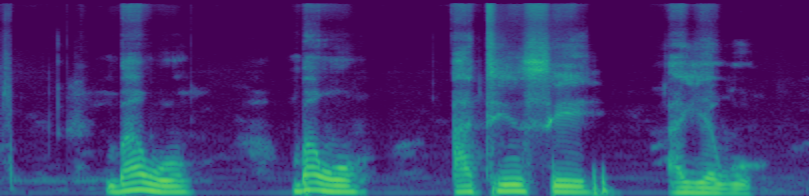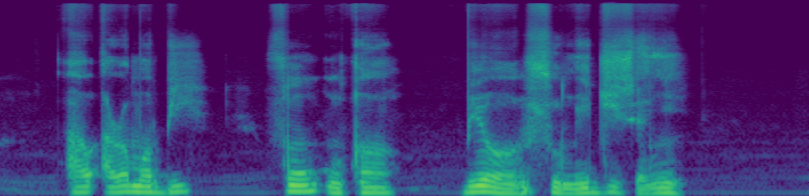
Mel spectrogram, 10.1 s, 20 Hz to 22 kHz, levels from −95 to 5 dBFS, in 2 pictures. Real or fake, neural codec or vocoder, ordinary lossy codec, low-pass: fake; autoencoder, 48 kHz, 128 numbers a frame, DAC-VAE, trained on Japanese speech; none; none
